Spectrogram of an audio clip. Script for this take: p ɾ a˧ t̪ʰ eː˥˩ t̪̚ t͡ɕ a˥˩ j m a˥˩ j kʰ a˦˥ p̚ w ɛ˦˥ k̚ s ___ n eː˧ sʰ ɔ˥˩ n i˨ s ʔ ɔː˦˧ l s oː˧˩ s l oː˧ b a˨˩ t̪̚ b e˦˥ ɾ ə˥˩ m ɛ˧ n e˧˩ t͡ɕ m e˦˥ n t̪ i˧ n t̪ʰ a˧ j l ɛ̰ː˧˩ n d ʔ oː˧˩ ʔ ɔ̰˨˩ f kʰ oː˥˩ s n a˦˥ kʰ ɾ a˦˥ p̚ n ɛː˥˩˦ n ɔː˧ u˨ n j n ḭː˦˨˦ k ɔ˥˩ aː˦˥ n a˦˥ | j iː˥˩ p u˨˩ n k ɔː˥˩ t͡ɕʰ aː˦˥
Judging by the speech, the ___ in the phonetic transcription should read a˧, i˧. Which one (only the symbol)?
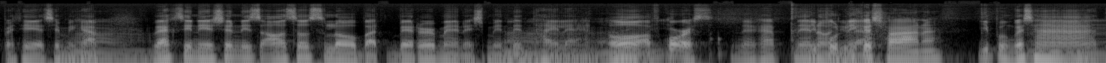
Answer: i˧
